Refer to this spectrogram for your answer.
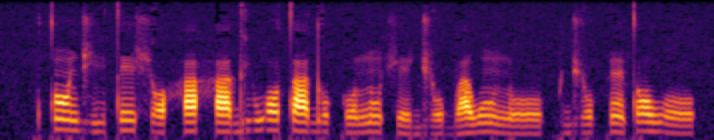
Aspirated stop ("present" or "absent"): absent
